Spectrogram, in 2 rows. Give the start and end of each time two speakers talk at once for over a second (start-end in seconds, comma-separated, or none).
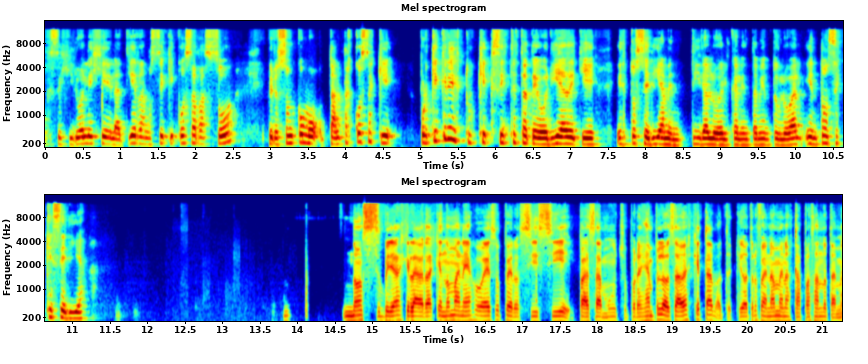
none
